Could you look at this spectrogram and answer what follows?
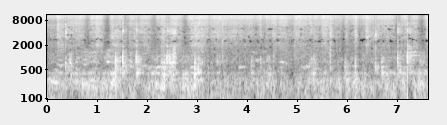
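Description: A metal ladle scraping and knocking irregularly against a wok as rice and greens are stir-fried, over a steady high sizzle of the frying.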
